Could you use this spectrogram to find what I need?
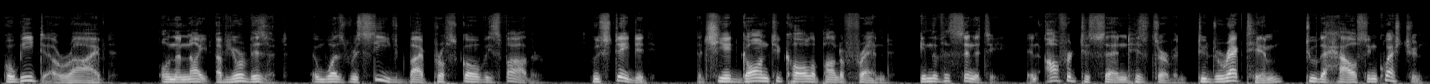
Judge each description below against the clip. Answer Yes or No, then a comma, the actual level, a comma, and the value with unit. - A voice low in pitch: Yes, low, 110 Hz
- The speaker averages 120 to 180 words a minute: Yes, average, 175 wpm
